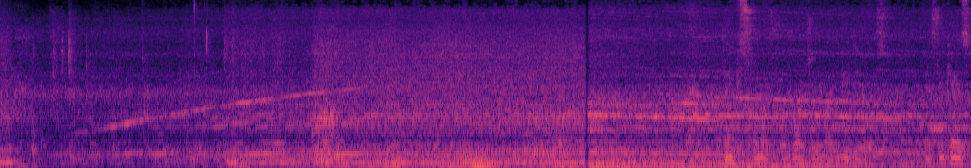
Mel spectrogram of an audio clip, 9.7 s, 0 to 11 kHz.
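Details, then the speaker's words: Asko W2084 washer, earlier not draining and not advancing to the next step, with a damaged motor support found; smooth motor hum climbs steadily in pitch as the drum speeds up, with no knocking or scraping; spinning normally. "the washer has been running perfectly fine without any problem"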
